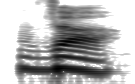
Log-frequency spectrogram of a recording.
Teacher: TH để lưỡi giữa hai hàm răng, đọc âm the.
